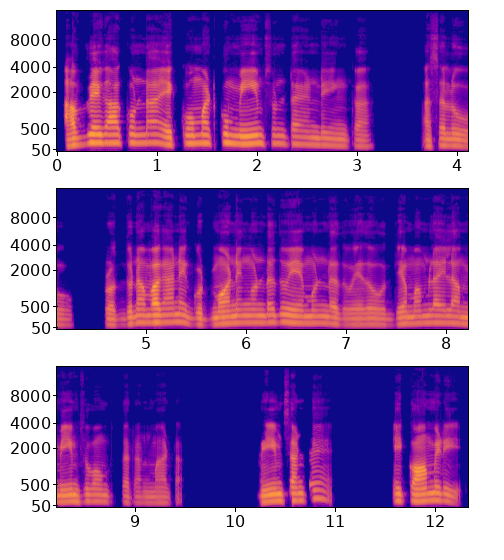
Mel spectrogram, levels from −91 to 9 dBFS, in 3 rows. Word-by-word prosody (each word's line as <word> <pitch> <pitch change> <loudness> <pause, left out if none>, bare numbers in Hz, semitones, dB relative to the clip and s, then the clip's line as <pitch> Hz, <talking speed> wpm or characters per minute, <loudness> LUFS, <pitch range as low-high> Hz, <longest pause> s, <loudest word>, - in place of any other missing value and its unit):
అవే 150 +7 +7
గాకుండా 175 0 +2 0.2
ఎక్కువ 145 +5 -2
మటుకు 175 +1 +1
మీమ్స్ 160 0 +4
ఉంటాయండి 145 -3 -5
ఇంకా. 115 -1 -8 0.6
అసలు 125 +2 -3 0.6
ప్రొద్దున 110 +5 -3
అవ్వగానే 150 +1 +4
గుడ్ 115 -2 -5
మార్నింగ్ 140 +3 +1
ఉండదు 145 +2 -3
ఏముండదు. 135 -4 -4
ఏదో 110 +1 -5
ఉద్యమంల 130 +6 -4
ఇలా 135 -1 -3
మీమ్స్ 125 +1 0
పంపుతారన్నమాట. 110 -4 -10 0.9
మీమ్‌సంటే 140 +6 +1 0.8
ఈ - - +3
కామెడీ 135 -1 +4
135 Hz, 105 wpm, -23 LUFS, 120-150 Hz, 0.9 s, అవే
